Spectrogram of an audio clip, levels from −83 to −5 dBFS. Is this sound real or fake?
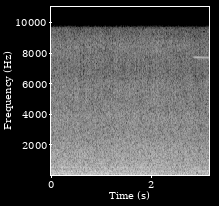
real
